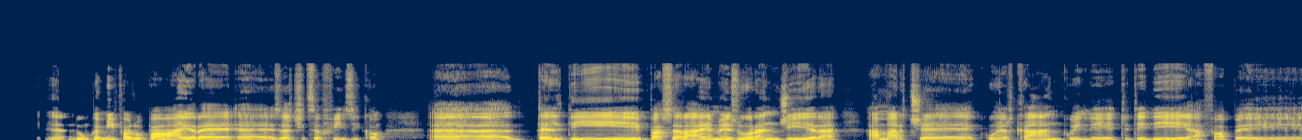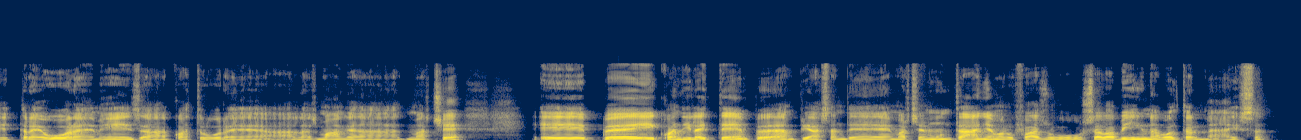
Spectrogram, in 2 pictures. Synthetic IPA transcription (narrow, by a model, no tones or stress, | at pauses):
d̪uŋkwemifazupamajɾeːzɛɾt͡ʃit̪sjofiːzikʰo | t̪ɛld̪ipasaɾajmezuːɾand͡ʒiːɾ | a̰maɾt͡ʃɛkʰunɛlkʰaŋkwind̪it̪ut̪ːid̪iafapɛjt̪ɾɛuɾemɛzakwat̪ːɾuːɾea̰lazmaŋɡad̪maɾt͡ʃɛ | epœjkwand̪ilajt̪ɛmpampjasand̪ɛmaɾt͡ʃɛmmːunt̪aɲamalufazusavabiŋnavɔlt̪almajs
